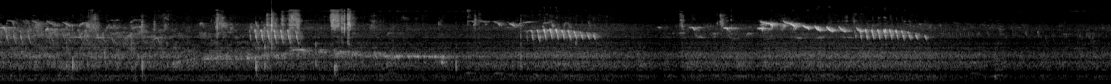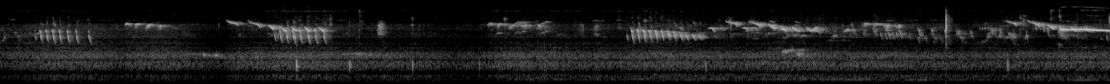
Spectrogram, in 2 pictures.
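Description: Songbirds singing, short phrases every second or two, many of them quick trills that fall in pitch, over a faint steady background hiss.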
